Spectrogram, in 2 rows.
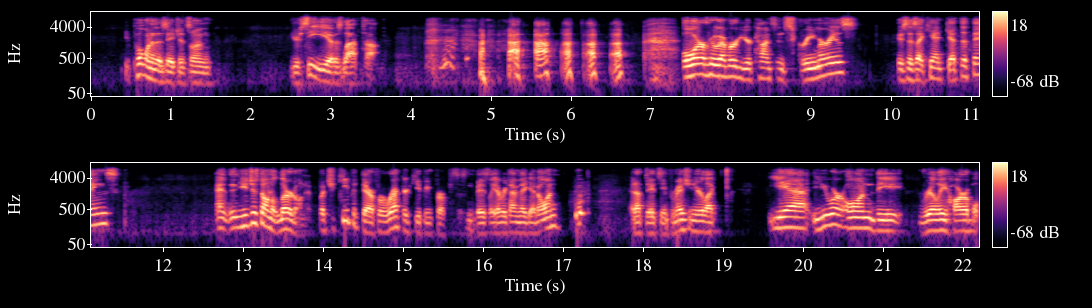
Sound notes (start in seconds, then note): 4.2 laughs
